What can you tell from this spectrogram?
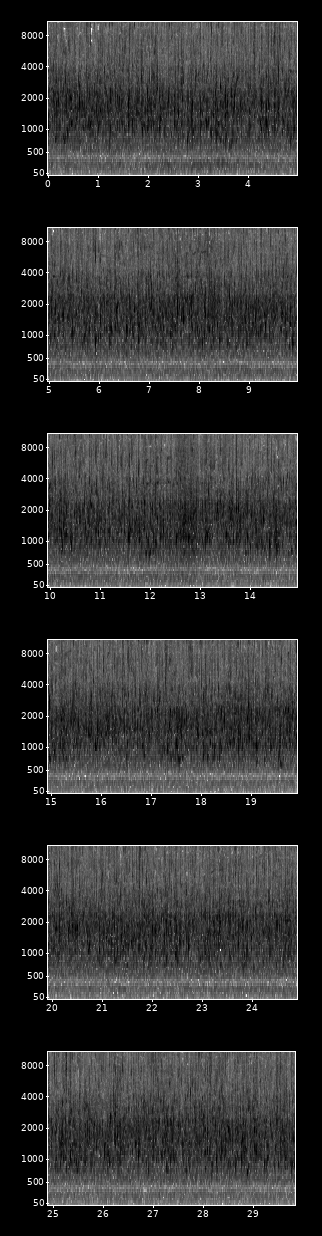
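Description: Gentle stream of running water trickling and splashing steadily, a fine even babble with no pauses.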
